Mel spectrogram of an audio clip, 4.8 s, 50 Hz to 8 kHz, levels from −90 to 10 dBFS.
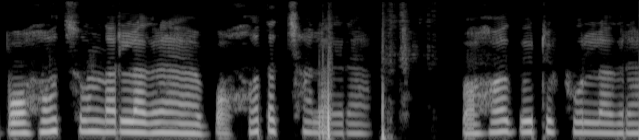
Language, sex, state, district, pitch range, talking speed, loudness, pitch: Hindi, female, Chhattisgarh, Korba, 200-230 Hz, 175 wpm, -27 LUFS, 220 Hz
